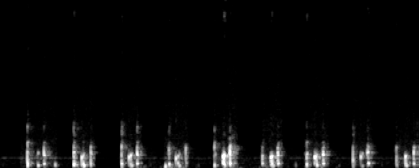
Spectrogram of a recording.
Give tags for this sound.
gallop horse ride

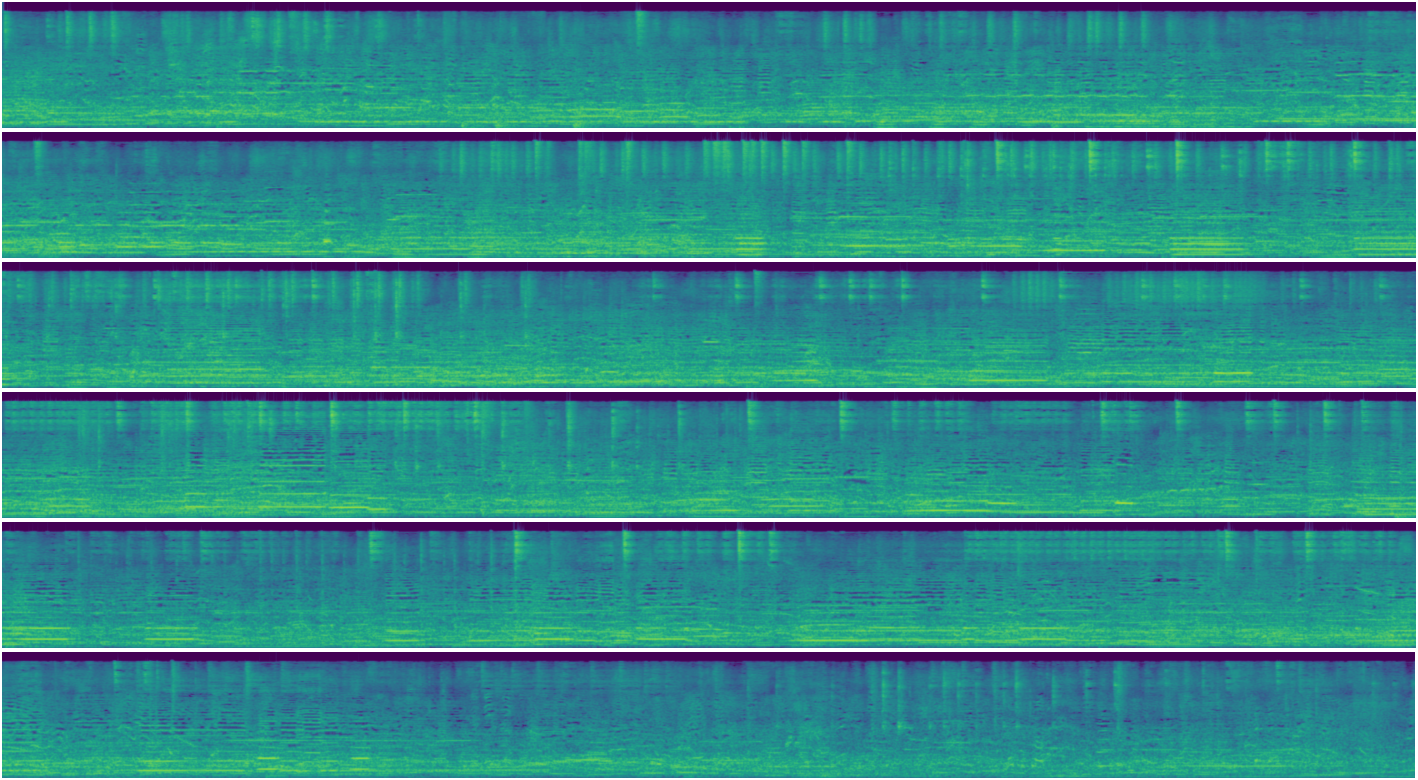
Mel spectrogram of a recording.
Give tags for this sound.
bad-noise band musician indoors warm-up performance children hall music discordant

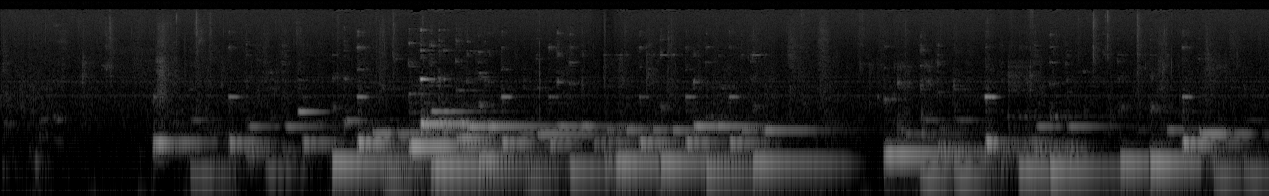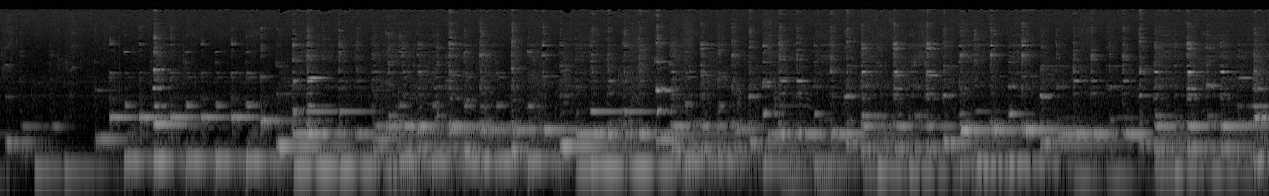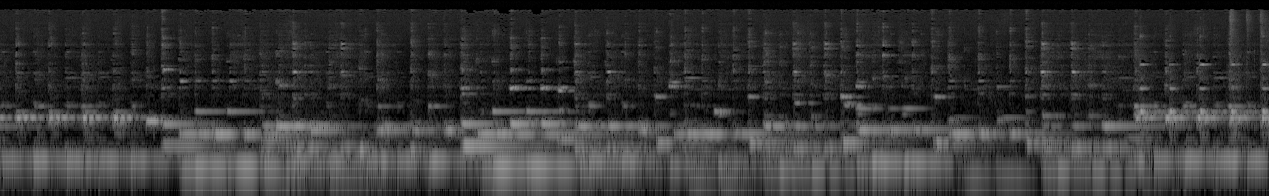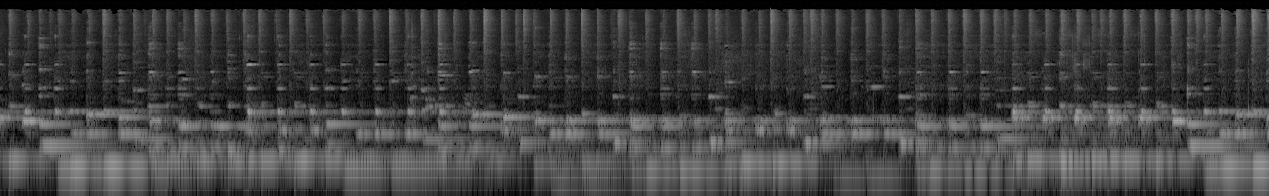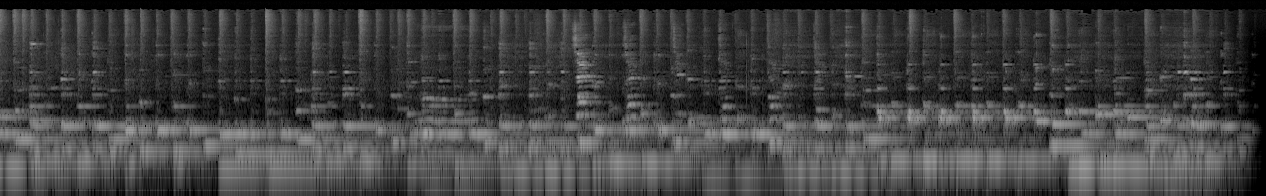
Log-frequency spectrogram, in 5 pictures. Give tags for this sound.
mbira stereo lamellophone thumb-piano musical-instrument plucked shona african xy zimbabwean

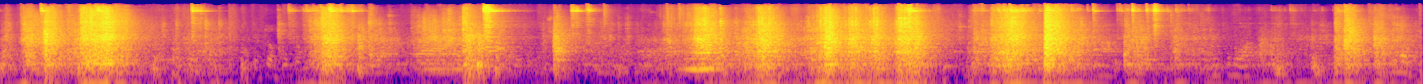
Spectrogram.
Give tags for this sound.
sonicsnaps La Binquenais Rennes

